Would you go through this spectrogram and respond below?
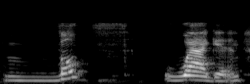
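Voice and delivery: Volkswagen, very slow: bite for V, kiss for W; very slow model. Shown as a demonstration. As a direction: stretch every sound out. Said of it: "first you bite your tongue".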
